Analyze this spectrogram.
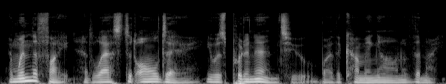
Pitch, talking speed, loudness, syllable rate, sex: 105 Hz, 280 wpm, -20 LUFS, 5.6 syllables/s, male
